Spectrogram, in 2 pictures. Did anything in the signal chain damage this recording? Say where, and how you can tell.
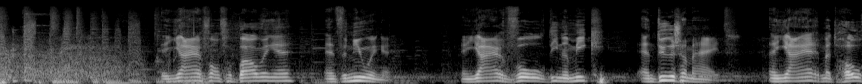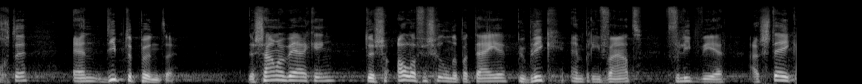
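Yes, a cut-off end at 16.58 s: the sound stops mid-event without decaying, because the final buffers were never written out or played.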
